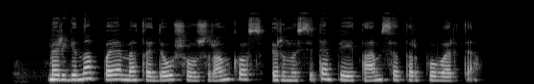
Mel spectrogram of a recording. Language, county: Lithuanian, Vilnius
